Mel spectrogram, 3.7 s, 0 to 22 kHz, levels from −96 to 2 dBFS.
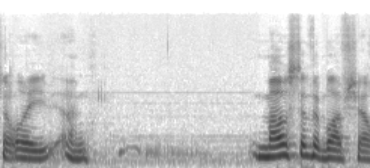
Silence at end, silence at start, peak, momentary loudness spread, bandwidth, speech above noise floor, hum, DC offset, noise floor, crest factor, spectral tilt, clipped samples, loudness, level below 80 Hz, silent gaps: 0 s; 0 s; -12 dBFS; 10 LU; 16 kHz; 29 dB; none; under 0.1%; -56 dBFS; 16 dB; -7 dB/octave; under 0.1%; -28 LUFS; -68 dBFS; none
